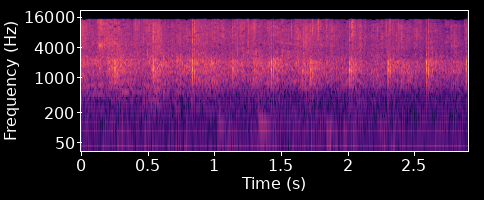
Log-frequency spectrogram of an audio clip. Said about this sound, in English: Let's give the Lord a hand clap of praise for being our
